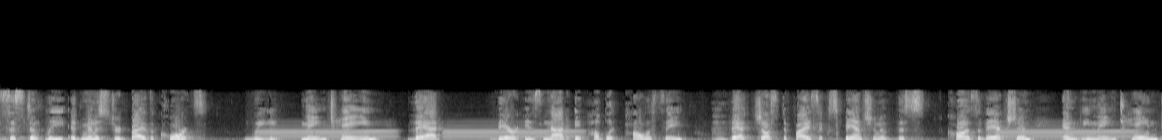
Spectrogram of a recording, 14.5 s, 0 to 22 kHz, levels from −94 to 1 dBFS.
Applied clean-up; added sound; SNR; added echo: none; Wind instrument, woodwind instrument; 12 dB; none.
